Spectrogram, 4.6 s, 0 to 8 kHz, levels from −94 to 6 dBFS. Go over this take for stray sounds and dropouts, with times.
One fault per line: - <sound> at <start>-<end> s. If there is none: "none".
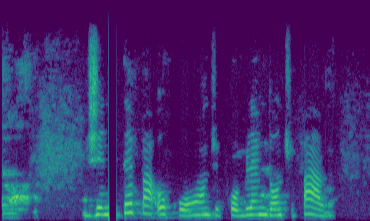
- dropout at 1.4-1.5 s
